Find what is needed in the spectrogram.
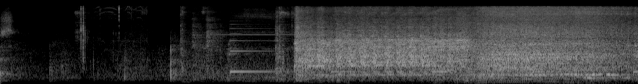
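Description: The VW CC's 2.0 TSI turbocharged four-cylinder engine starting for the first time after its fuel injectors were replaced. A few faint clicks and a brief whine come first, then about three seconds in the engine catches and runs at a loud, steady idle that eases slightly near the end.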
